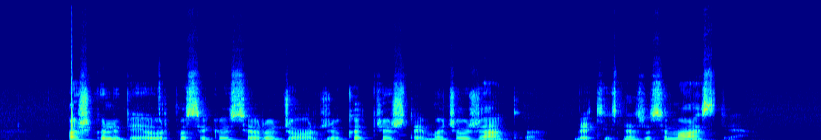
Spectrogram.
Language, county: Lithuanian, Utena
